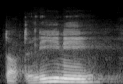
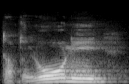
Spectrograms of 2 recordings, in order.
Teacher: dass Diminutiva geschlossene Vokale beinhalten und Augmentativa offene Vokale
